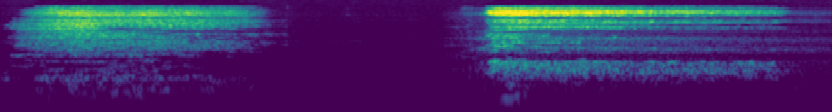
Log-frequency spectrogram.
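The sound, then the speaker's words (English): A single deep breath: a long airy inhale, a short pause, then a slightly louder, rushing exhale. No one speaks. “One more deep breath.”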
